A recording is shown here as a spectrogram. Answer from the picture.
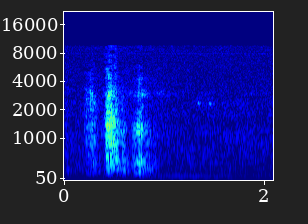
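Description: Three short rubbing, scratchy sounds within the first second, as cotton balls are pushed into a clear plastic turkey-baster tube.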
